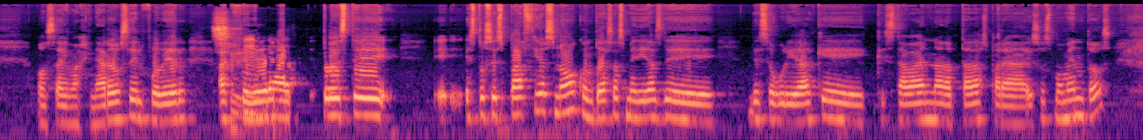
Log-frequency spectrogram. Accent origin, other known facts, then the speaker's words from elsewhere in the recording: Melilla, Spain; estoy viviendo aquí una ciudad, mi ciudad natal, pequeña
